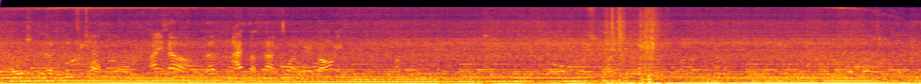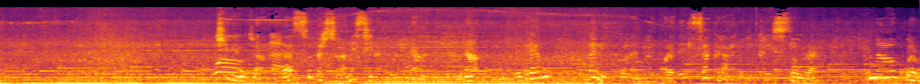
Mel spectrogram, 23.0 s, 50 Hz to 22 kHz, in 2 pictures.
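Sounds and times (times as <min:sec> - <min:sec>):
bus engine and road noise: 0:00.0 - 0:23.0
faint background music: 0:00.0 - 0:23.0
voices: 0:00.0 - 0:23.0.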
